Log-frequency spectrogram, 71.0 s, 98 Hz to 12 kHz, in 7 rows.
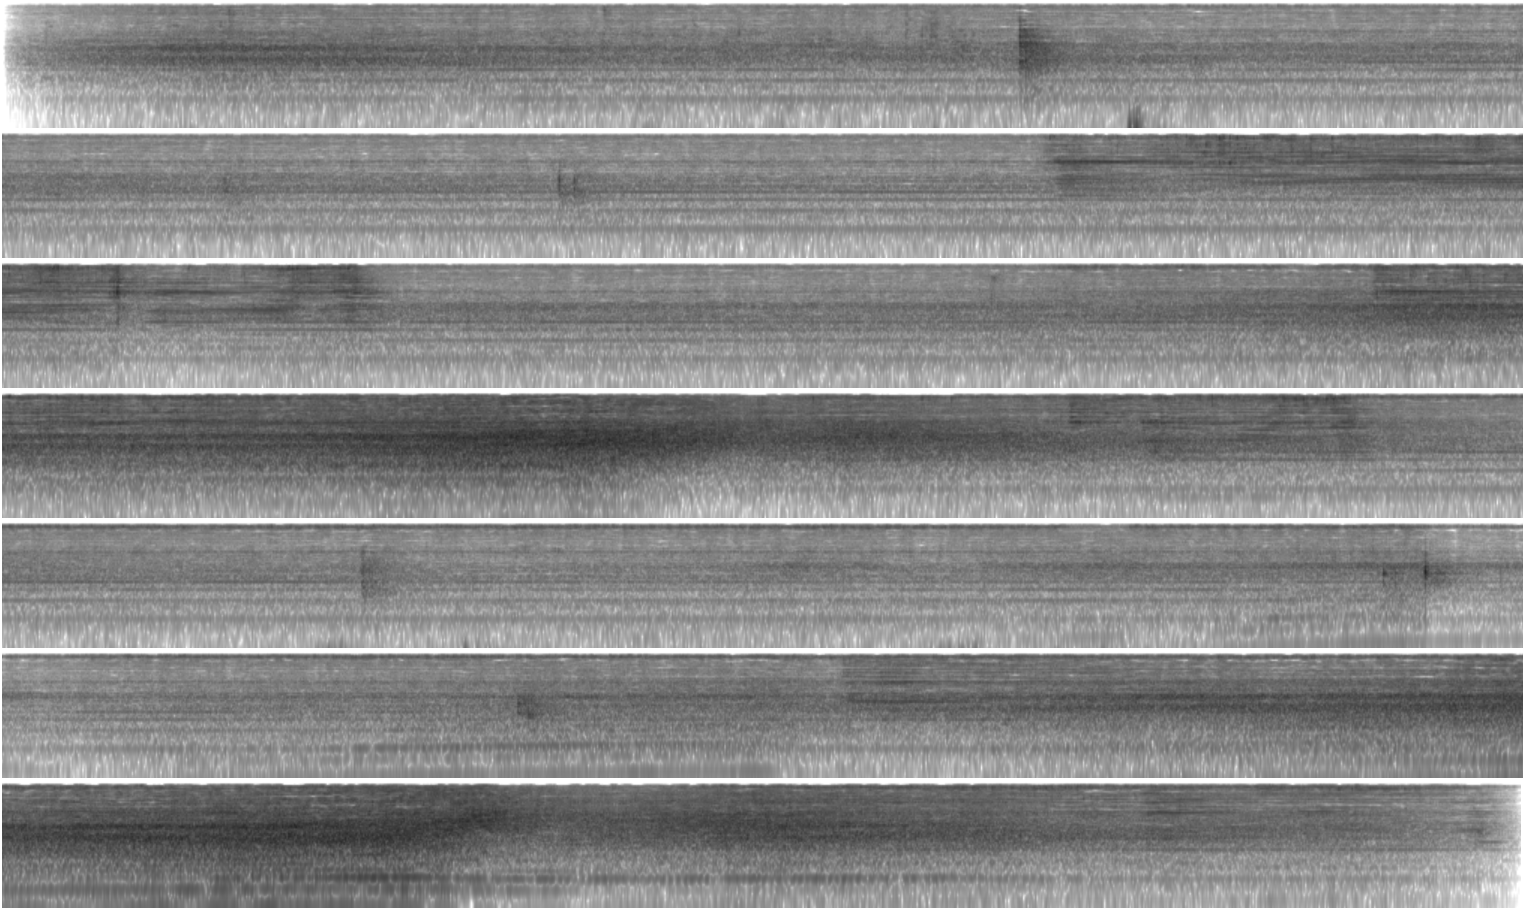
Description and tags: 08.09.09: about 20.00; Tuesday in Sobieszów (one of the Jelenia Góra district, Lower Silesia/Poland; Eugeniusza Romera street, the sound producing by the saw in the carpenter's shop + passing by cars
w, carpenter, street, industrial, sobiesz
